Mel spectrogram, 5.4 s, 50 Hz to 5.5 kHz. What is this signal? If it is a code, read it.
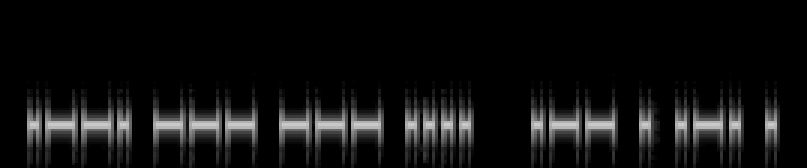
Morse code, heard as a keyed tone, about 20 wpm, 600 Hz. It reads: POOH WERE
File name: cw-books / winnie-the-pooh / winnie-20wpm-page-0006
